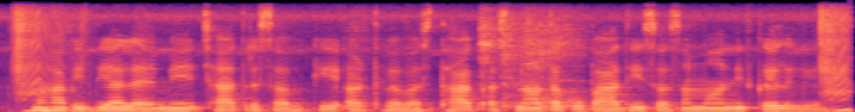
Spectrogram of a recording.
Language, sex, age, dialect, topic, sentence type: Maithili, female, 18-24, Southern/Standard, banking, statement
